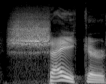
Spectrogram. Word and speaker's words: Schacher: En trio som bestod av sångaren och gitarristen Mark Farner, trummisen Don Brewer och basisten Mel Shaker, tror jag man ska uttala hans efternamn. Det stavas S-C-H-A-C-H-E-R, så det kan ju lika gärna uttalas Schacher, men det är ju amerikaner, de brukar alltid förvränga allting så det ska låta lite häftigt, så Shaker säger vi.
